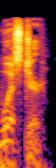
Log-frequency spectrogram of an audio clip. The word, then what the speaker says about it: Worcester: This is one of the few cases where we're actually retaining British English pronunciation. This sauce was first made in the city of Worcester, England. – Worcester.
